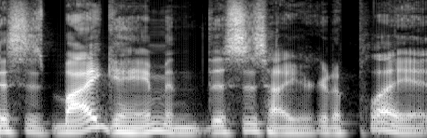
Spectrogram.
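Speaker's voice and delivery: normal talking voice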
